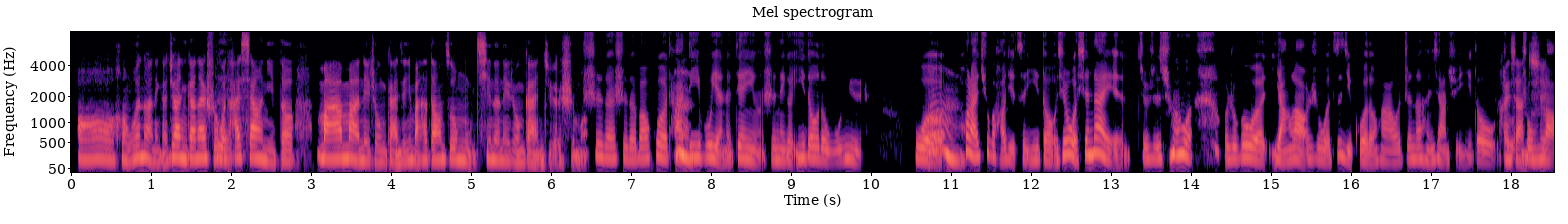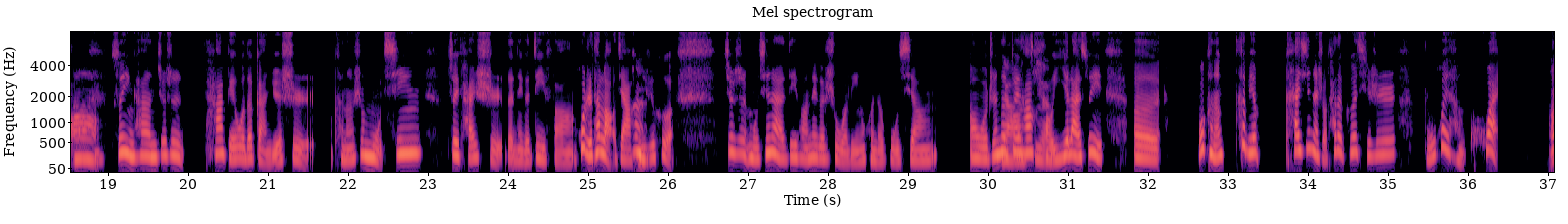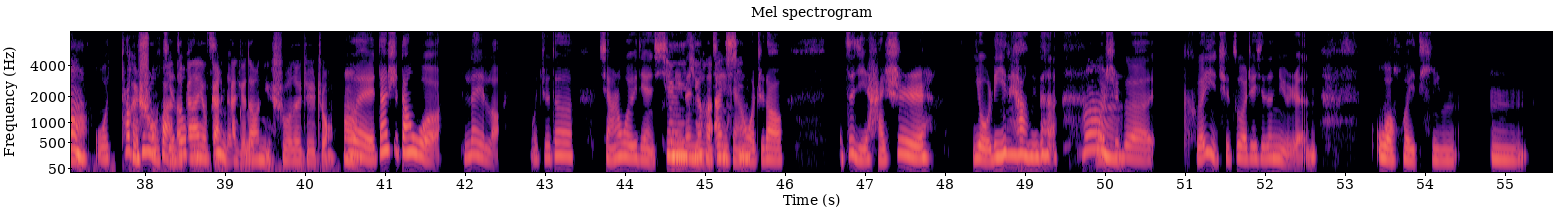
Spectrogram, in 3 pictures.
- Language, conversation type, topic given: Chinese, podcast, 你最喜欢的歌手是谁？为什么喜欢他/她？
- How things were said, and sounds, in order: unintelligible speech; teeth sucking; other background noise; tapping; teeth sucking; laughing while speaking: "有力量的"; teeth sucking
